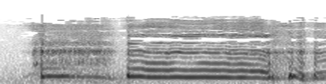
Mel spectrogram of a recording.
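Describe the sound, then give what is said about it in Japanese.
A person crying with face lowered lets out two drawn-out, wavering whimpering wails at a steady pitch, followed by a few short breathy sobs. “めっちゃ泣いてるよ。”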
